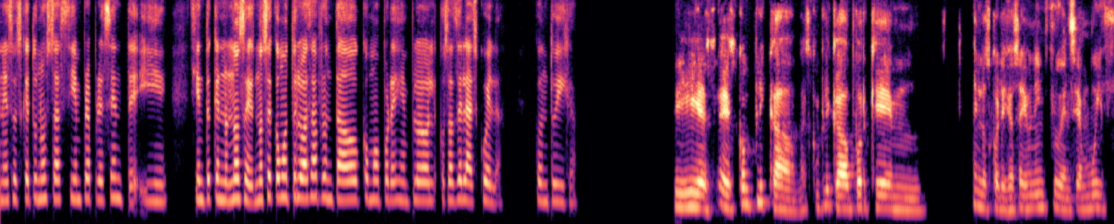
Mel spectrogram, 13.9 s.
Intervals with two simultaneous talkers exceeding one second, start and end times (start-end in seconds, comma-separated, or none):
none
